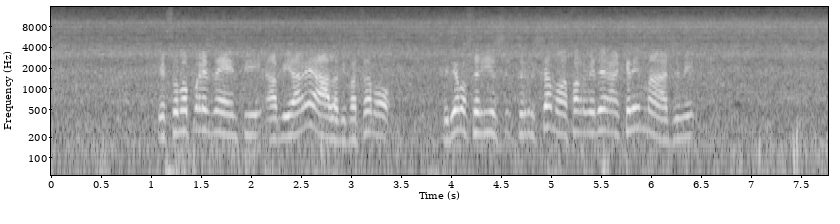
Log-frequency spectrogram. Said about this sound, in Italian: Ecco, questo è il rumore di un'ora fa dell'acqua e del vento praticamente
